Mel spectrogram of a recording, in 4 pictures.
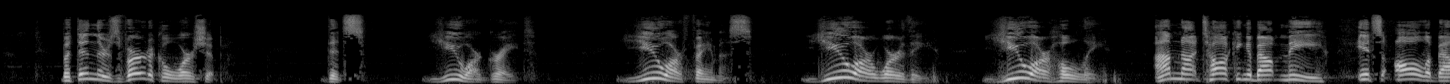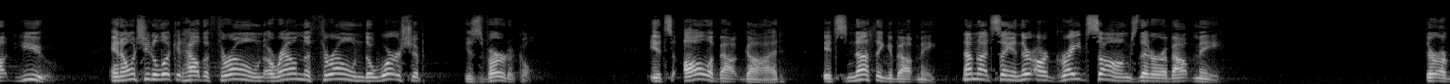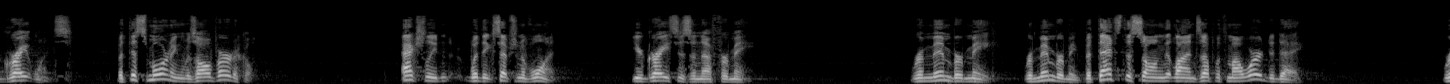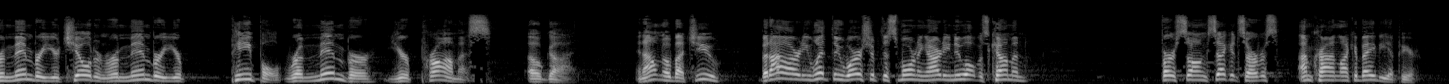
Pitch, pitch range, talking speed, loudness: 175 Hz, 140-220 Hz, 150 wpm, -23 LUFS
